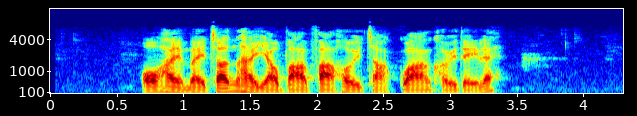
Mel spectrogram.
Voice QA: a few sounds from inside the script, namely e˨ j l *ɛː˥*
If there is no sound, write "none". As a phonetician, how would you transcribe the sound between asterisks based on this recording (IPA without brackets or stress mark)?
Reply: ɛː˥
